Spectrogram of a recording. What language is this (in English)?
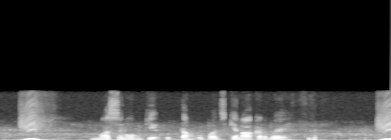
Maithili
